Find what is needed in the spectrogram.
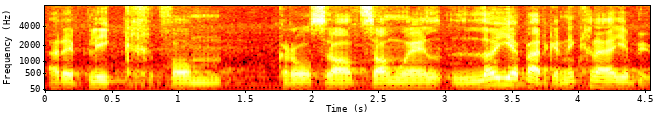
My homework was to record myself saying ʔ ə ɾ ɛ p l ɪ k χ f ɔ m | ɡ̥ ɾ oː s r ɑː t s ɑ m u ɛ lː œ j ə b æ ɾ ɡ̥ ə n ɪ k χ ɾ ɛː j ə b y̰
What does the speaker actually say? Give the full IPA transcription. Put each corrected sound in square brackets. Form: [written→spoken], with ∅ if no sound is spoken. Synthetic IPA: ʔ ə ɾ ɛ p l [ɪ→i] k χ f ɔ m | ɡ̥ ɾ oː s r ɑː t s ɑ m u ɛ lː œ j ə b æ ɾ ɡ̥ ə n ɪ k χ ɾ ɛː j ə b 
